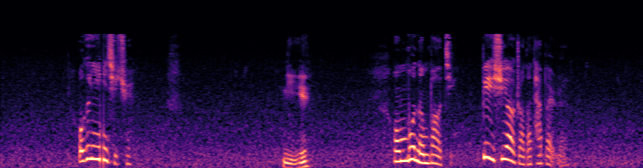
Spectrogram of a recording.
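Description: A young woman speaks earnestly, close by.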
